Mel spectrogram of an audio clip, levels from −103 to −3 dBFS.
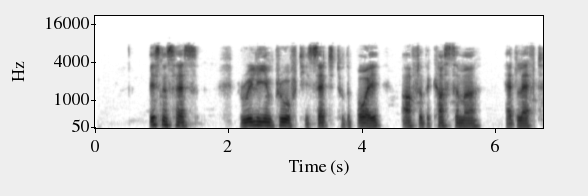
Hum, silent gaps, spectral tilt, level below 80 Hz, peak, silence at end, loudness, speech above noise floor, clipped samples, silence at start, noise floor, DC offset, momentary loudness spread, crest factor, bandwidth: none; none; -3.5 dB/octave; -58 dBFS; -2 dBFS; 0 s; -20 LUFS; 43 dB; under 0.1%; 0.8 s; -63 dBFS; under 0.1%; 11 LU; 18 dB; 8.2 kHz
